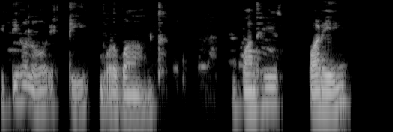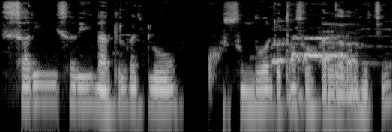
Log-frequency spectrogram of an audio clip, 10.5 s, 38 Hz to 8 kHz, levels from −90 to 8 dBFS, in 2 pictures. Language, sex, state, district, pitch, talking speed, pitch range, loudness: Bengali, male, West Bengal, Jhargram, 115 Hz, 95 wpm, 105-125 Hz, -25 LUFS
